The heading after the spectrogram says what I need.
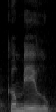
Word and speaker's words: camelo: Por exemplo, a palavra camelo. Aqui o ME é a sílaba mais forte, então nós temos uma paroxítona.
